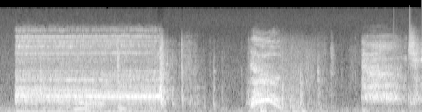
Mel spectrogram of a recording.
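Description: An alarm clock bell rings for about a second and a half, then cuts off abruptly as if switched off. A short sound with a falling pitch and a brief breathy burst follow.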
